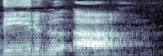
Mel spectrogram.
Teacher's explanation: इसमें हमारा मुख जो है एकदम खुल जाता है विवृत मतलब मुख जो अबाध गति से खुल जाता है कहीं कोई रुकावट नहीं रहती है इसके इसके इसको उच्चारण जब हम करते हैं इसका उसमें मुख जो है क्या होता है? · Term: विवृत स्वर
